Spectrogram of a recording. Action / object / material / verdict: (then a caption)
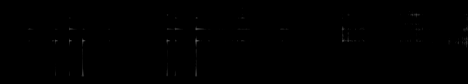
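tap / glass tumbler with peppercorns inside / glass / none. A clear drinking glass, partly filled with peppercorns or grains, is tapped with the fingernails, giving a series of short, bright, high clinks that die away almost at once. It is then tilted, and the grains shift and rustle with a soft, high hiss.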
